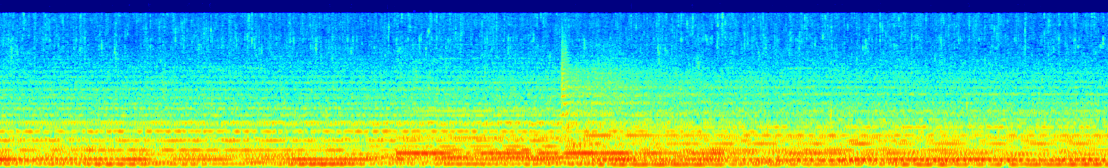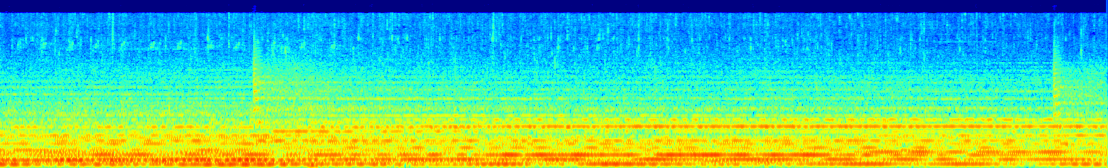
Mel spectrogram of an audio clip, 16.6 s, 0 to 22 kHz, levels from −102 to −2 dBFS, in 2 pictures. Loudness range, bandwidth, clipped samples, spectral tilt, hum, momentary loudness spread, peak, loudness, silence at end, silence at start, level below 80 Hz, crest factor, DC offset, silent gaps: 1 LU; 16.5 kHz; under 0.1%; -8 dB/octave; none; 4 LU; -8 dBFS; -23 LUFS; 0 s; 0 s; -50 dBFS; 14 dB; under 0.1%; none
